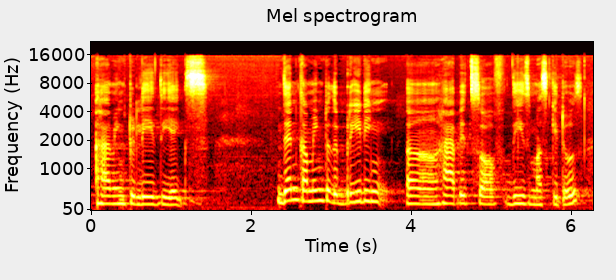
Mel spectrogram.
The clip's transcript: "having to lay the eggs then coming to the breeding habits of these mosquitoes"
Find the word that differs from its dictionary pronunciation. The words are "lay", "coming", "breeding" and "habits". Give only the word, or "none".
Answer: none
